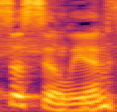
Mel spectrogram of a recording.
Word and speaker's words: caecilian: Sicilian. Not for people from Sicily, but C-A-E-C-I-L-I-A-N. – Caecilian. – I was pronouncing the A-E like aether.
